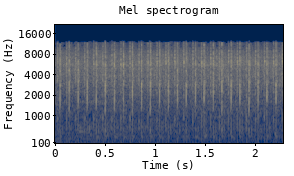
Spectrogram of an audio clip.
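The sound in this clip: A Sterling Mark V submachine gun fires on a range in one short, rapid automatic burst of many evenly spaced, sharp shots. The firing is moderately quiet throughout.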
